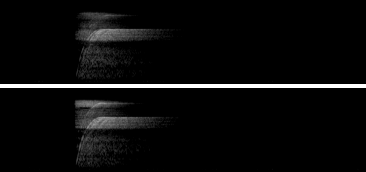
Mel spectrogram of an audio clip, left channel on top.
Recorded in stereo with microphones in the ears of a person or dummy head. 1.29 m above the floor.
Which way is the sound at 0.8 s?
45° right (ahead or behind).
